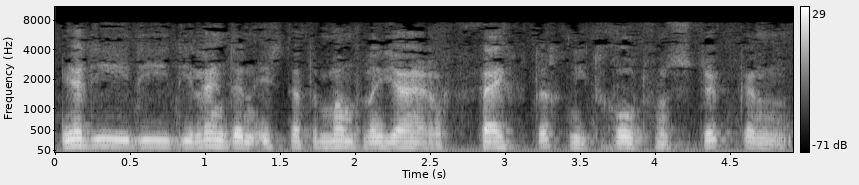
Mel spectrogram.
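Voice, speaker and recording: Actor as husky, probing police inspector, old radio. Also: male voice, mid-range voice, fairly even intonation, lightly acted. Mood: measured, inquisitive. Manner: formal, measured, inquisitive. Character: polite, probing male police inspector on a murder case. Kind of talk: 1960s radio play acting. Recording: muffled 1960s radio recording.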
